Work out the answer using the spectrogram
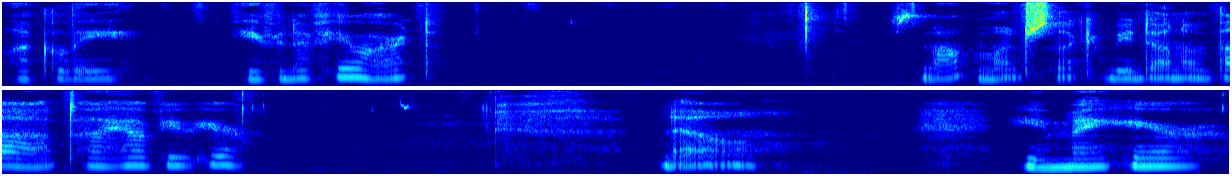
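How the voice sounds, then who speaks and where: A woman playing a sinister, chaos-loving dark witch in a whispered, theatrical ASMR roleplay, soft-spoken and close to the microphone. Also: on the high side, level tone, slow pace, creaky, long pauses, slightly rough. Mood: coolly menacing.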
